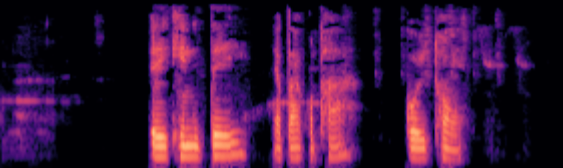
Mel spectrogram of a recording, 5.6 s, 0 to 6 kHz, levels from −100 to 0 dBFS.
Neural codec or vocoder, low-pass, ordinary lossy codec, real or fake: none; 5.4 kHz; MP3, 24 kbps; real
